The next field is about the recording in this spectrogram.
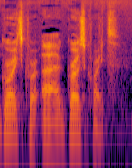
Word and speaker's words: Grosskreutz: Grosskreutz? – Oh, Grosskreutz.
